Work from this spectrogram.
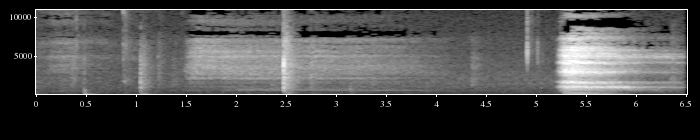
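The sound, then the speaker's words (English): A deep breath: faint breathing and a few soft clicks lead into a loud, long, breathy exhale like a heavy sigh near the end. “Let's take a deep breath.”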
